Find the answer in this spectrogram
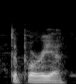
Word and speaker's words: Topuria: Topuria.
